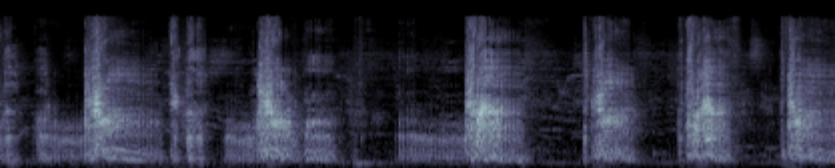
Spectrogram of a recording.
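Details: Playful Chihuahua puppy biting during rough play; gritty growls and snarls repeat roughly every second or so in irregular bursts, with faint background voices.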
